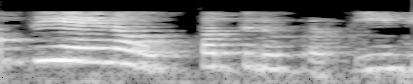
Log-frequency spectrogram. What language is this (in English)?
Telugu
